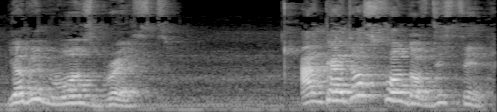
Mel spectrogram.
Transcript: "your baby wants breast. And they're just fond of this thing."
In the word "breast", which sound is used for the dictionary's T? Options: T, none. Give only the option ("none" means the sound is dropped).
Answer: T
